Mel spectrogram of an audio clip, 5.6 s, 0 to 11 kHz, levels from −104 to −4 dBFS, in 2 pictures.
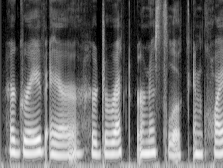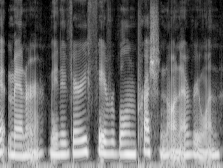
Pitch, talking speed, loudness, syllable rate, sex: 190 Hz, 195 wpm, -17 LUFS, 6.0 syllables/s, female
